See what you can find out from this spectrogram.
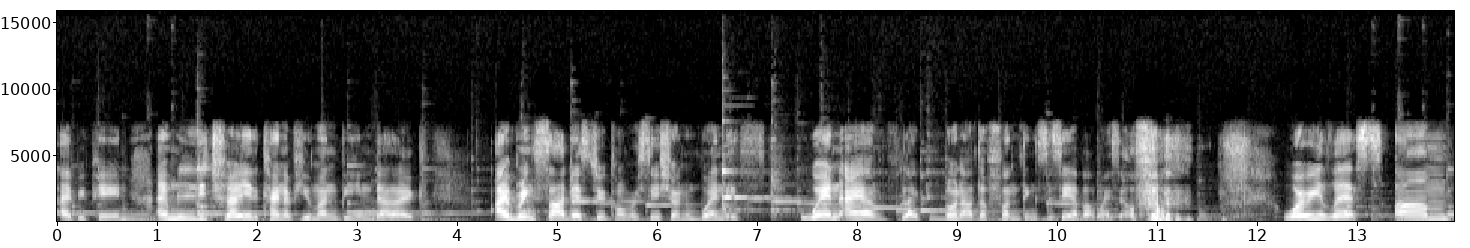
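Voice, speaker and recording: Rambling young Nigerian woman, low voice. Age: young adult. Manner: rambling, self-deprecating, frequent fillers and swearing. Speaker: podcast host. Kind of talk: casual monologue reacting to an advice list. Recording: dull lo-fi sound with music behind.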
